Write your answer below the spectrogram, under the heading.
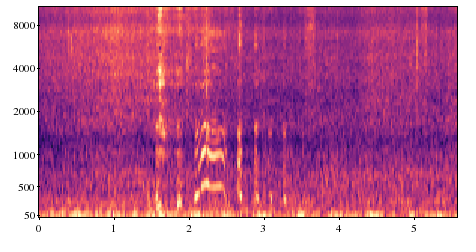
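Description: Low, steady rumble of a Jeep's engine and tyres while driving slowly on a concrete street, heard from inside the cabin.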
